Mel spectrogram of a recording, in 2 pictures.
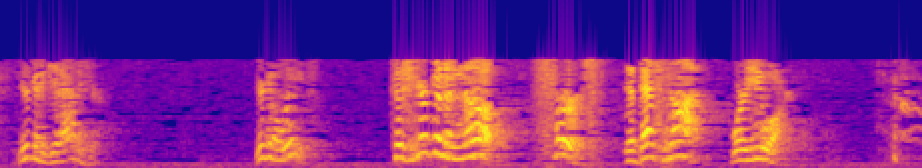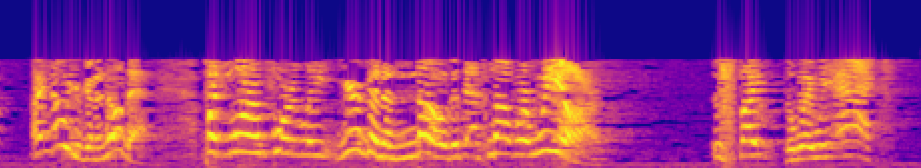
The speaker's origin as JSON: {"language": "English", "region": "California", "country": "United States", "tie": "born or raised there", "also_born_or_lived": "Seattle", "said": "Now, we're both born and raised in California."}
